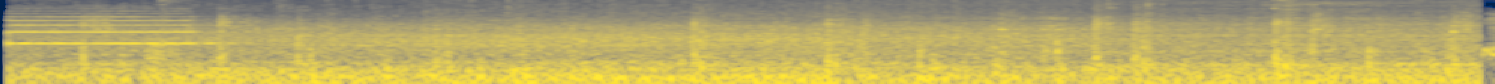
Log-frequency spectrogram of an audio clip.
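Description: A train horn sounds one steady note for about a second, then a train runs on its rails with a steady low rumble and irregular clacks of the wheels over the rail joints.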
